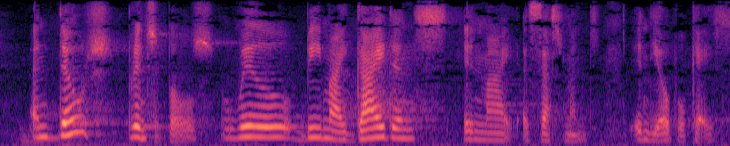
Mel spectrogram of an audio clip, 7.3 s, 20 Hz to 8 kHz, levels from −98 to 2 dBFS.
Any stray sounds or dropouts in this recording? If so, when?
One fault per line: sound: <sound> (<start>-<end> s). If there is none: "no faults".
no faults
